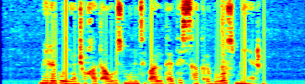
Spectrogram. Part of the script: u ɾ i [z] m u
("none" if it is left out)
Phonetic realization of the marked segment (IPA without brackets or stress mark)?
s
